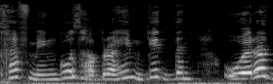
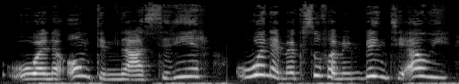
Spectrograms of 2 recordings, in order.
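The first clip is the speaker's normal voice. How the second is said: ordinary delivery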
